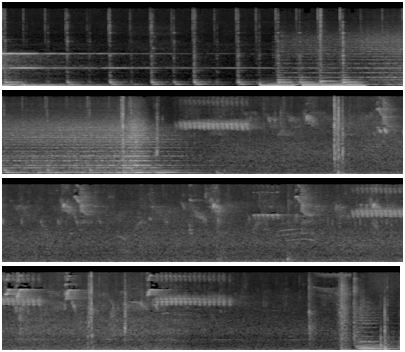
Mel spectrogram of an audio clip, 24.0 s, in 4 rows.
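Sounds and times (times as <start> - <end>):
birds chirping and trilling: 8.6 - 21.8.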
